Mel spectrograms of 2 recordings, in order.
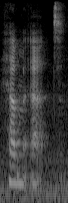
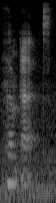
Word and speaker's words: hmt: so tai is male female is hmt it's pronounced hemet hemet and then the third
